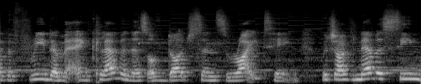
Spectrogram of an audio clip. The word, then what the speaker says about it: Dodgson: When speaking, Charles stuttered, so sometimes he would pronounce his last name as Dodgson, as in dodo.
